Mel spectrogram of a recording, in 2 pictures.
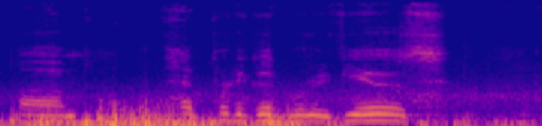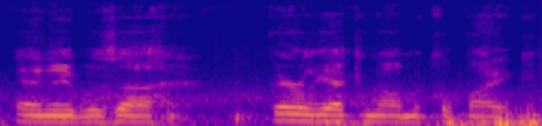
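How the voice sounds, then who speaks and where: Through audible room echo and noticeable background noise, a man with a fairly high pitch speaks in a flat monotone. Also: fairly slow pace. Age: 60s. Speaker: cyclist on cross-country ride. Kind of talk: casual interview. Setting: outdoors on a trail.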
